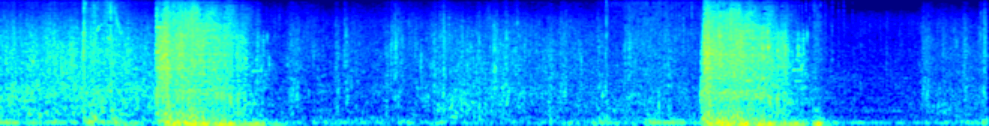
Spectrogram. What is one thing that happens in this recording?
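A pickaxe strikes with loud crunching bursts.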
